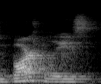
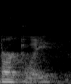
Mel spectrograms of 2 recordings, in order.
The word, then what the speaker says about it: Berkeley: His doctrine of association of ideas will give rise to Berkeley's idealism, and that's how you say it in England. Not Berkeley, but Berkeley.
